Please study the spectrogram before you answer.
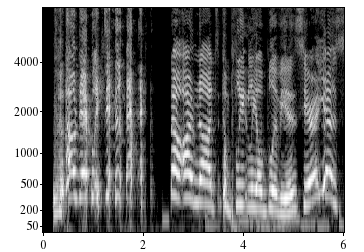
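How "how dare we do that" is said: laughing through the words, pitched up. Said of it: "I'm laughing".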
